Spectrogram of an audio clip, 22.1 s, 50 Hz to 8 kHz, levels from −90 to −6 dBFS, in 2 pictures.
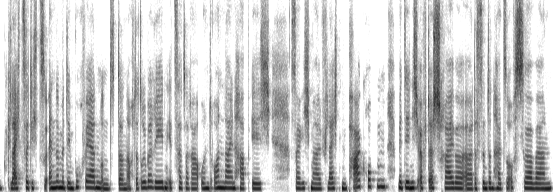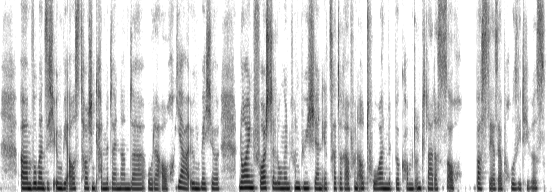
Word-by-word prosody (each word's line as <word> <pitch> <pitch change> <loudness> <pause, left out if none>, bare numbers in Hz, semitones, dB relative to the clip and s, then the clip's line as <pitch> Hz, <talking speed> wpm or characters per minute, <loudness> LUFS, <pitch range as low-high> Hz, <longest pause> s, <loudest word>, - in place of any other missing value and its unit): gleichzeitig 220 +1 -1
zu - - -2
Ende 230 +3 +5
mit 235 -2 +4
dem 220 -1 +3
Buch 260 +1 -6
werden 235 -2 +2
und 200 -1 -4
dann 200 0 -1
auch - - -7
da 205 - -5
drüber 240 +3 -3
reden 235 -1 +2
et 225 0 -4
cetera. 215 -3 -4
Und 220 +3 -1
online 230 -1 +2
habe 205 -1 -4
ich, 210 0 -3 0.4
sage 215 -1 -1
ich 220 +2 -5
mal, 205 -2 -1
vielleicht 215 +1 -5
'n 205 -1 +2
paar 280 - 0
Gruppen, 285 -1 -3 0.2
mit 240 -1 0
denen 235 -1 +6
ich 230 - +2
öfter 230 - -2
schreibe. 225 -1 +2
Äh, 200 0 -1
das 210 -1 -1
sind 225 -1 +2
dann 220 -1 0
halt 205 -1 -1
so 215 - -3
auf - - -7
Servern, 215 -2 +2 0.4
ähm, 215 -1 +5
wo 220 - +6
man 215 -1 +4
sich 205 0 -1
irgendwie 210 -1 +3
austauschen 215 0 0
kann 220 -3 -2
miteinander 200 0 -1
oder 195 -2 -5
auch, 200 - -6
ja, 235 -4 0
irgendwelche 210 -1 0 0.4
neuen 240 0 +7
Vorstellungen 220 -2 +2
von 230 0 +5
Büchern 215 -1 +1
et 210 -1 -5
cetera 215 -1 -4
von 215 +1 0
Autoren 210 -1 0
mitbekommt. 205 0 -3
Und 225 +1 +2
klar, 210 -3 -5
das 195 -1 -3
ist 235 - -3
auch 395 +1 -4 0.3
was 220 0 +2
sehr, 195 - -3
sehr 195 - -3
Positives. 220 +3 -4
215 Hz, 185 wpm, -20 LUFS, 205-230 Hz, 0.4 s, neuen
